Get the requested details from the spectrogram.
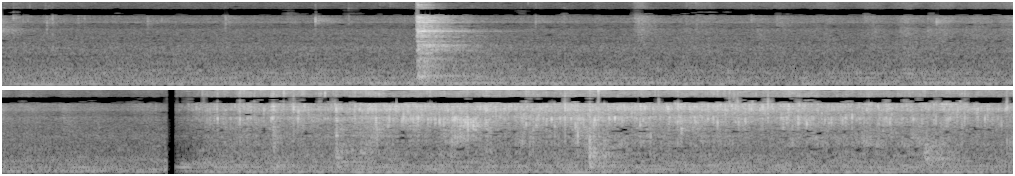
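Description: Patties sizzle as they fry in hot oil in a pan.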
